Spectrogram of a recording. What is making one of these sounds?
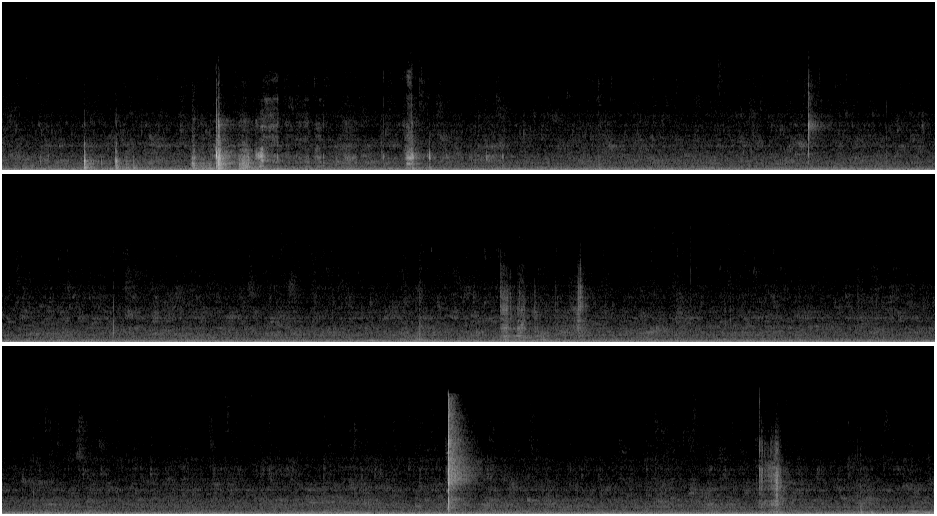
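Small plastic bricks click and snap together up close.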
